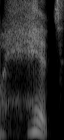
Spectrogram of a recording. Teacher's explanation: has that eh sound in the middle, hint. It stretches out a little bit. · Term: stressed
